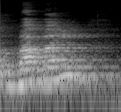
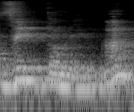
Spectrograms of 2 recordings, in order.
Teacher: entre la B, que sería bilabial, y la V, que en el caso del mallorquín o en el caso del inglés sería labiodental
